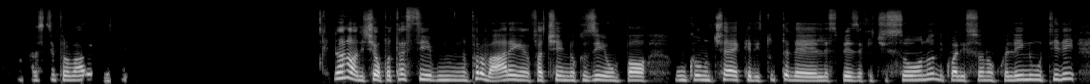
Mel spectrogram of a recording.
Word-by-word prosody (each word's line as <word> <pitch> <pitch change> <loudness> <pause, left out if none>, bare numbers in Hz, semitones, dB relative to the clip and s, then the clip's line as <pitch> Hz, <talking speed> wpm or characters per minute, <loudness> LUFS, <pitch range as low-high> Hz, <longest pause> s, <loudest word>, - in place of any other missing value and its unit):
potresti 195 +1 -10
provare 205 +2 0
così. - - -15 2.0
No, 280 +2 +5
no 275 -4 +5
dicevo 200 +2 +3
potresti, 225 +2 -1
mhmm, 200 -1 -3
provare 215 -6 +3
facendo 195 +1 -1
così 205 +2 -1
un 185 -4 -2
po' 190 0 +3 0.3
un 200 0 -3
con 210 0 0
check 210 -2 +1
di 180 -3 -4
tutte 210 +4 -2
le 180 -3 +2
le 180 0 -1
spese 175 +1 -2
che 175 +1 -16
ci 180 - -14
sono, 205 +5 0
di 220 - -6
quali 200 0 +1
sono 195 0 -4
quelle 190 +4 -2
inutili 225 +3 -2
200 Hz, 160 wpm, -20 LUFS, 190-215 Hz, 2.0 s, No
